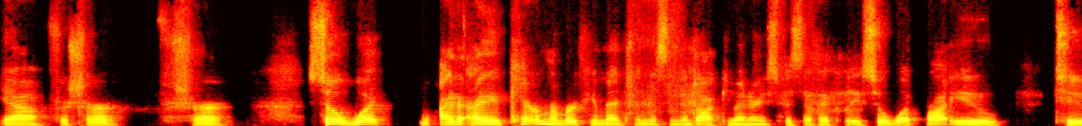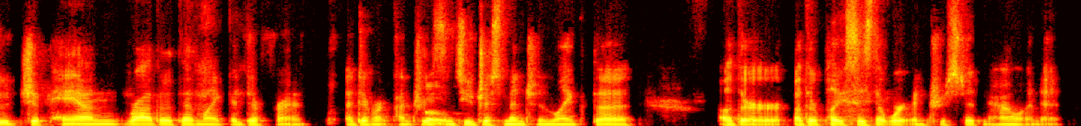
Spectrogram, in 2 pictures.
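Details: Adult male speaker; typical speech.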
